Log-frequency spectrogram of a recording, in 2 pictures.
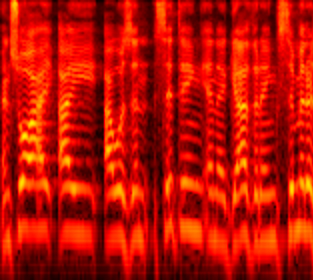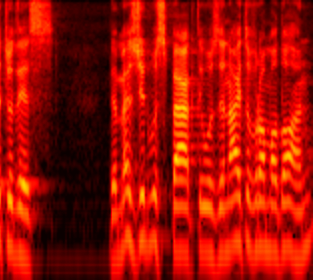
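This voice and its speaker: The recording is very clean, with a silent background. A man with an Arabic accent talks at a fairly quick pace with ordinary pitch variation. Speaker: Islamic teacher. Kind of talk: religious lecture. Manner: animated.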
